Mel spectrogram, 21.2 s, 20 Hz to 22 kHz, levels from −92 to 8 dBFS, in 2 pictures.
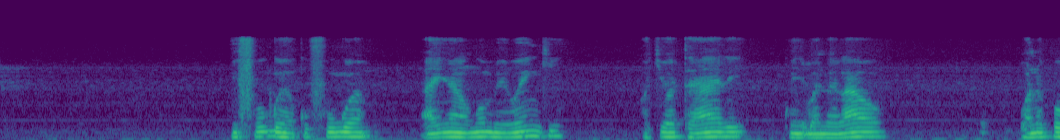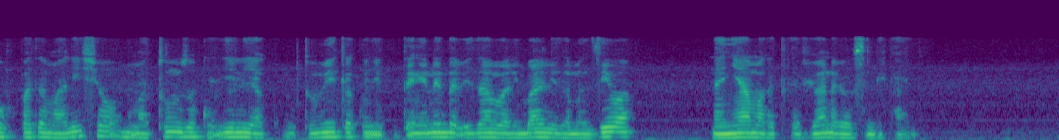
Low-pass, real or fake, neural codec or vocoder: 7.2 kHz; real; none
